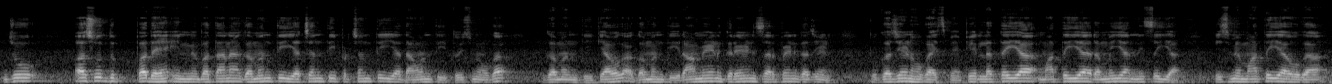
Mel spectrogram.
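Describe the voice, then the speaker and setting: A man's voice: mid-range voice, steady tone, normal speed, mellow, a little hiss or hum. A male teacher giving an online class lesson, reading Sanskrit text aloud and explaining it in Hindi, asking the class questions and answering them himself.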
